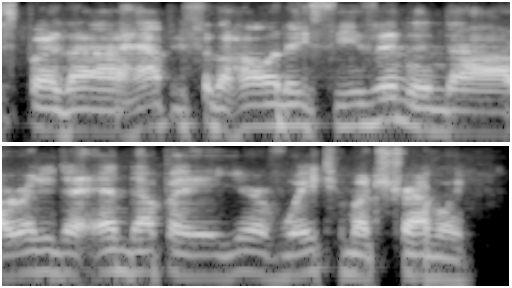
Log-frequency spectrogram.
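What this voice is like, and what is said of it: Sick, congested-sounding voice. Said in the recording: “A little bit under the weather, if you can't tell by my voice ... rest your voice, rest your sinuses”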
